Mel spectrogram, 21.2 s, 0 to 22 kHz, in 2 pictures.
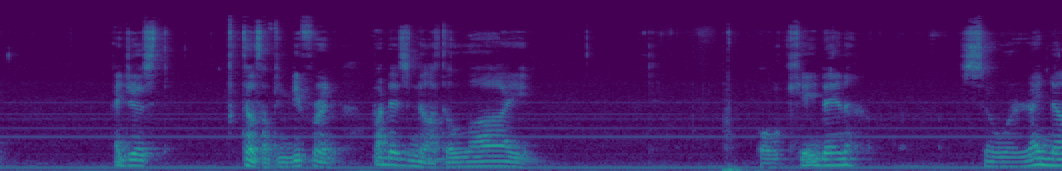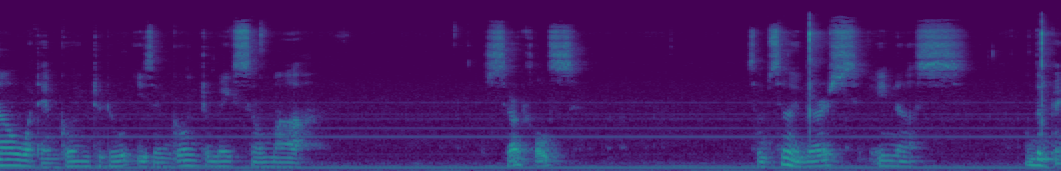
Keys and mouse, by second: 0.5 ctrl+z, 1.0 ctrl+z, 1.5 ctrl+z, 1.9 ctrl+z, 2.6 ctrl+z, 3.2 ctrl+z, 4.1 Tab, 6.7 ctrl+z, 7.7 ctrl+z, 10.3 Tab, 11.3 ctrl+z, 11.5 ctrl+z, 11.9 ctrl+z, 12.1 ctrl+z, 12.3 ctrl+z, 12.5 ctrl+z, 16.2 Tab, 17.4 ctrl+z, 17.8 ctrl+z, 18.0 ctrl+z, 20.4 shift+a.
